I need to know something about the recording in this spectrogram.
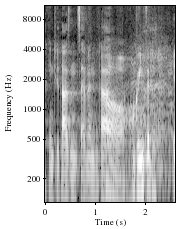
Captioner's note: laughing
